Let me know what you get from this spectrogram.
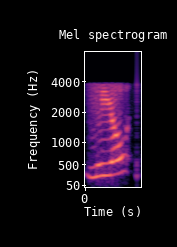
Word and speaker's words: Neill: Neil, N-E-I-L-L.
